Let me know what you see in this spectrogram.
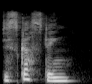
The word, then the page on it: disgusting: British English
